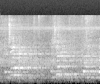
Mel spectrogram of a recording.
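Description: A man's voice calling to a running dog, with footfalls on the turf.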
